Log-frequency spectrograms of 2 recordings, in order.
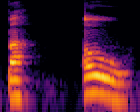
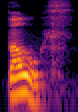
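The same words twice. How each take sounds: First: "B-o-th" segmented sound by sound, loud. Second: Said in the usual way. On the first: Shown as a demonstration. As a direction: stretch out each sound of "both". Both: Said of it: "Be sure the T H sound".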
